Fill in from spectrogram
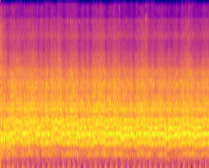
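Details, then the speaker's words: Engine running rough with lots of smoke, a steady low thumping pulse and coarse uneven roar; owner unsure all cylinders are getting spark, suspects the very poor distributor cap; two loose wires reconnected didn't fix it. "Making lots of smoke. I don't know if I'm getting sparkle on all cylinders. The distributor cap is really crappy."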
